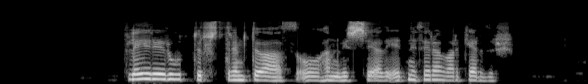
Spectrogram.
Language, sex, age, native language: Icelandic, female, 30-39, Icelandic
